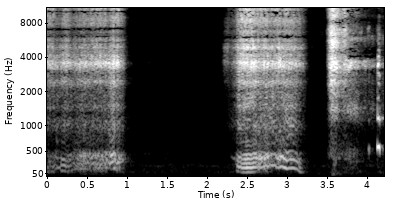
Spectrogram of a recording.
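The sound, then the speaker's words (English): A person imitates snoring: three drawn-out snores, each a rough, rattling breath separated by short silences, the last one ending in a brief snort. “I don't know why I had to go through the authenticity of a snoring sound, but I went through it, and I committed it, and I hope you appreciate it.”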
